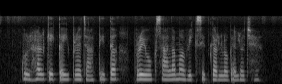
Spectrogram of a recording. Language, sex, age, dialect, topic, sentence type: Maithili, female, 18-24, Angika, agriculture, statement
